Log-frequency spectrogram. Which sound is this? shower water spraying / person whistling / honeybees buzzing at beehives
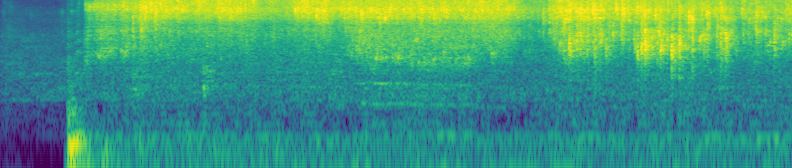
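shower water spraying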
